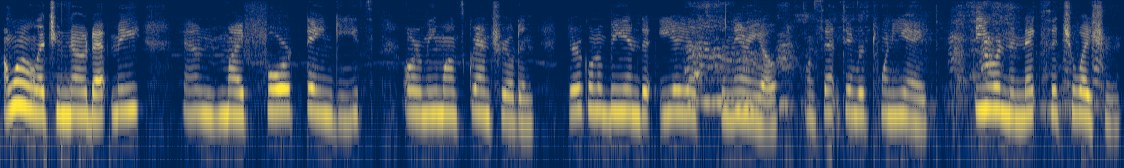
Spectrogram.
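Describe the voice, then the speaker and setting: Slow woman reading emergency alerts. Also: on the high side, fairly even intonation, poor audio. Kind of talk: scripted emergency broadcast announcement.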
